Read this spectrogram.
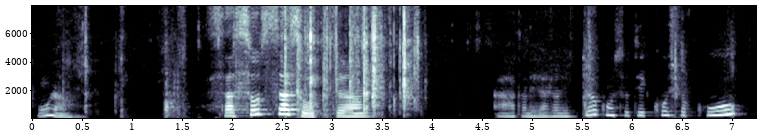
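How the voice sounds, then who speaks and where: Hoarse, gravelly woman reading tarot. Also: on the high side, lively intonation, slow, pauses often, background noise. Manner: chatty, many fillers and restarts. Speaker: tarot reader. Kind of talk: casual tarot reading to camera.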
